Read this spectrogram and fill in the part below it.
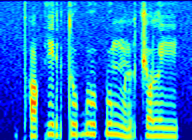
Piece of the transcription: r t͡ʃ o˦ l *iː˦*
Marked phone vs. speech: correct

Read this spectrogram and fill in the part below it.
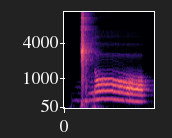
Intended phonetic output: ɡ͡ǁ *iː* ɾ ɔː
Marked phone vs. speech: incorrect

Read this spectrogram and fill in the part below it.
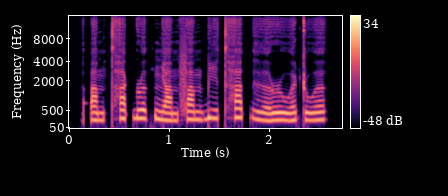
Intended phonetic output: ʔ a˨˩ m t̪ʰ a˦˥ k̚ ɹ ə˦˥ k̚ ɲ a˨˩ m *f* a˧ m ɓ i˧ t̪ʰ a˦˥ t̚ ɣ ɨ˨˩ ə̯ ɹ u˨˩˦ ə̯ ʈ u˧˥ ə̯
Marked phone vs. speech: correct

